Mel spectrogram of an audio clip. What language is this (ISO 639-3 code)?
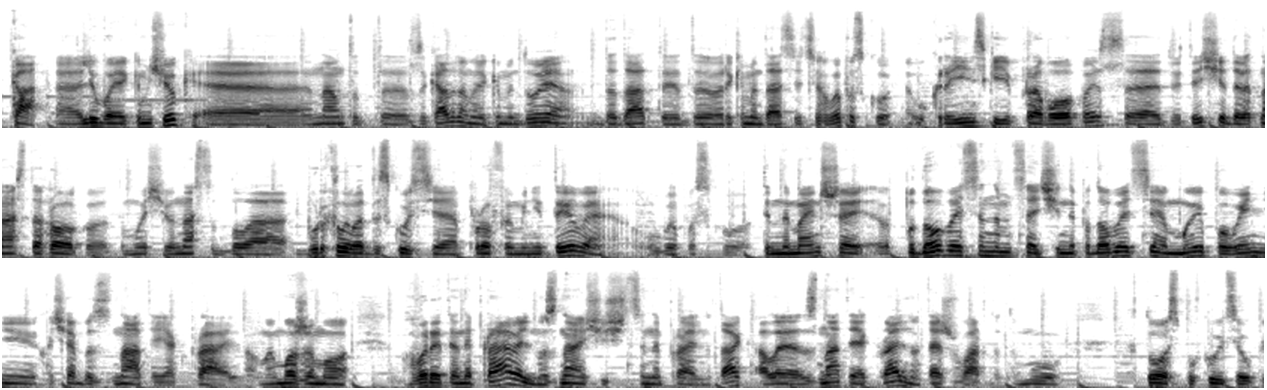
ukr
